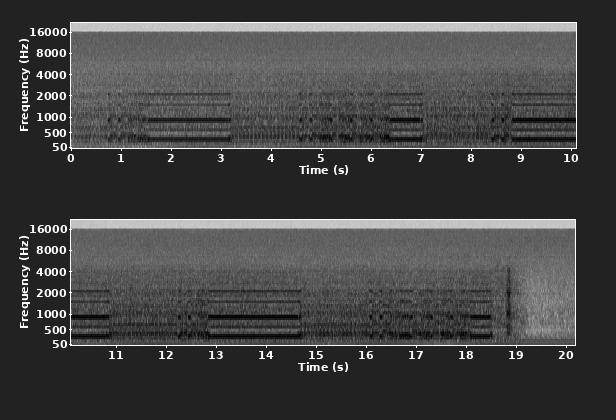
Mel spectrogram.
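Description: A digital paging transmission on the VHF band, heard through a Tektronix spectrum analyzer's audio demodulator. It sounds as steady buzzing tones that switch back and forth with bursts of fast warbling data chatter, and it stops about a second and a half before the end, leaving a low hum.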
